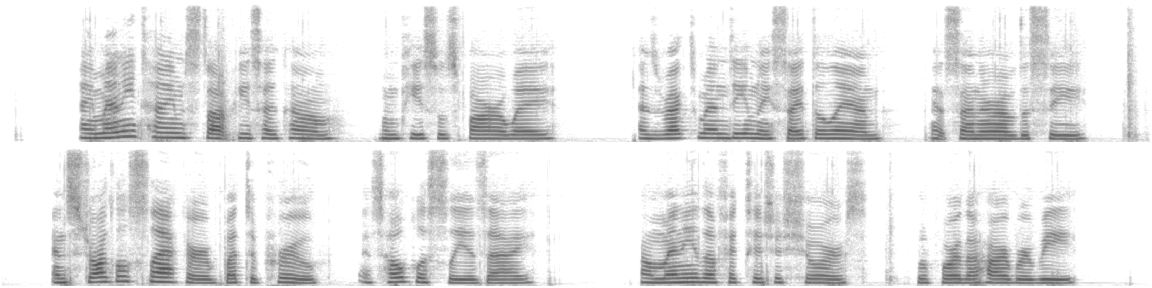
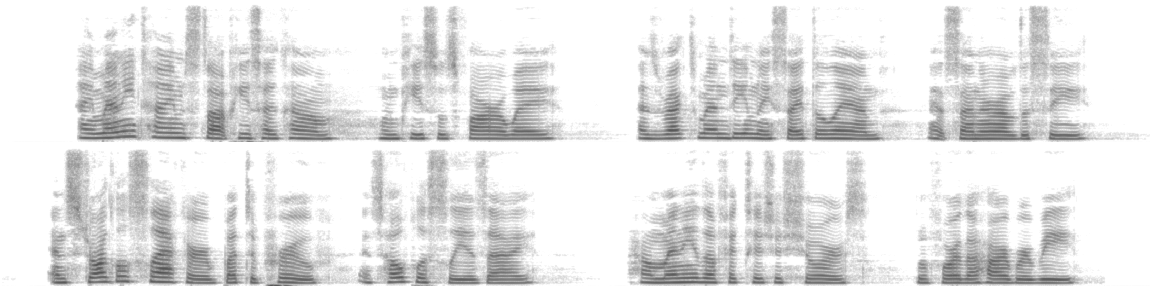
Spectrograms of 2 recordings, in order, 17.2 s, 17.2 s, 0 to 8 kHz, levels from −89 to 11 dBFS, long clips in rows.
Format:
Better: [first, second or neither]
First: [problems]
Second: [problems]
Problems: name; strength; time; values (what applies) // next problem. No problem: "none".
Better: second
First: noise reduction (neural mask model RNNoise)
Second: none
